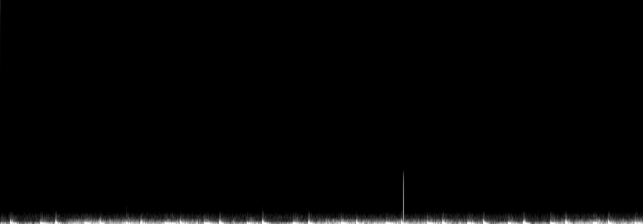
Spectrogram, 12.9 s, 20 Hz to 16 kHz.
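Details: Stethoscope auscultation of a male's chest: steady, dull heartbeat at about 75 beats per minute with soft breathing noise rising and falling underneath; heartbeat with breath sounds.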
